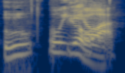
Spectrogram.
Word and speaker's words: Ulloa: But if you just don't stress on it and just go, oh, yeah, Ulloa. The double L is pronounced as a Y, so Ulloa.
